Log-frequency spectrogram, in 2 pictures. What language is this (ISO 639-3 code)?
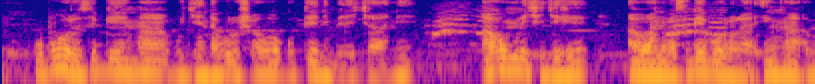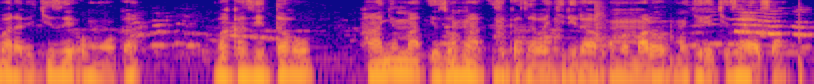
kin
